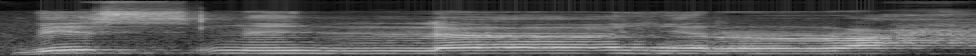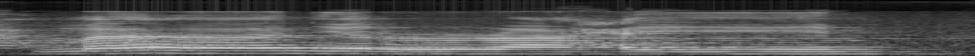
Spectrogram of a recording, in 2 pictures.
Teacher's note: saya sebut huruf ra, cuma tak tebal saja. Sifat tebal dia tak ada.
